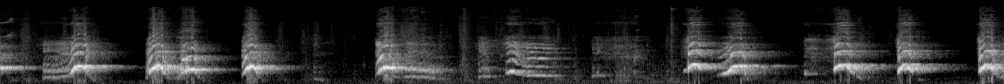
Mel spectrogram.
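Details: Dog barking at fish in a water hole, a rapid series of about ten loud, harmonic barks in ten seconds, coming in bursts of two or three with short pauses.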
